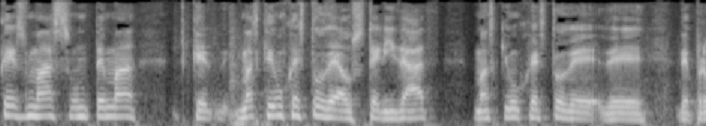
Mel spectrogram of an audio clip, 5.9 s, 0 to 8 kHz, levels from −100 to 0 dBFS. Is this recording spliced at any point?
no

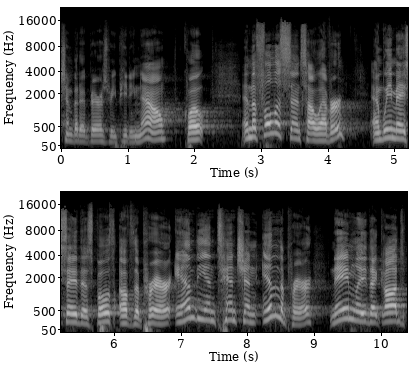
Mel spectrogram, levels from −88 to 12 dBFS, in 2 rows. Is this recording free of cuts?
yes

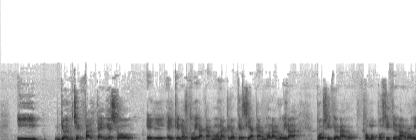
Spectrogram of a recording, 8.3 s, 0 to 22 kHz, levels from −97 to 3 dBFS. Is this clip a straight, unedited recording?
yes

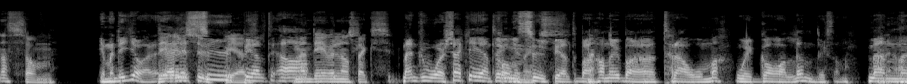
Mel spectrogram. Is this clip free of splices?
no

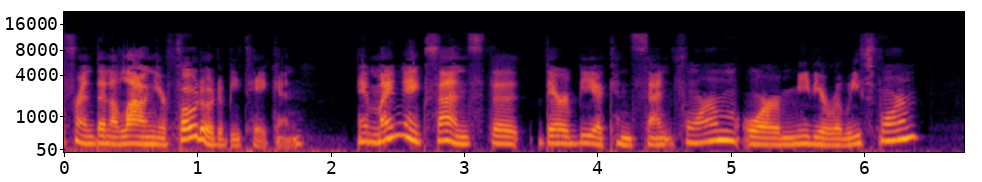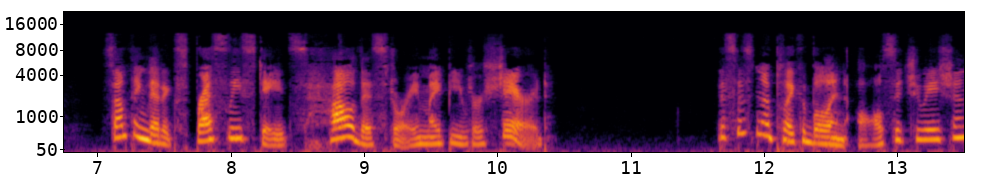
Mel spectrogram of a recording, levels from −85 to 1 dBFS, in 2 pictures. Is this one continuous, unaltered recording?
no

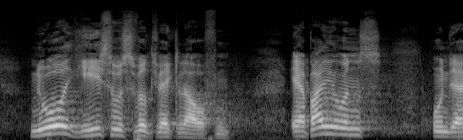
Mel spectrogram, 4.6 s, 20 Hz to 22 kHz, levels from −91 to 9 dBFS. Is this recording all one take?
no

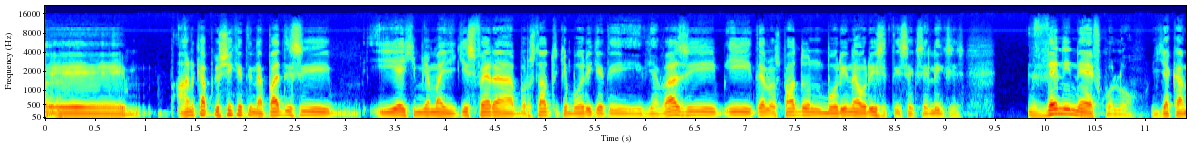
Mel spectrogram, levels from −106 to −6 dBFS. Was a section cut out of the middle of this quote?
yes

